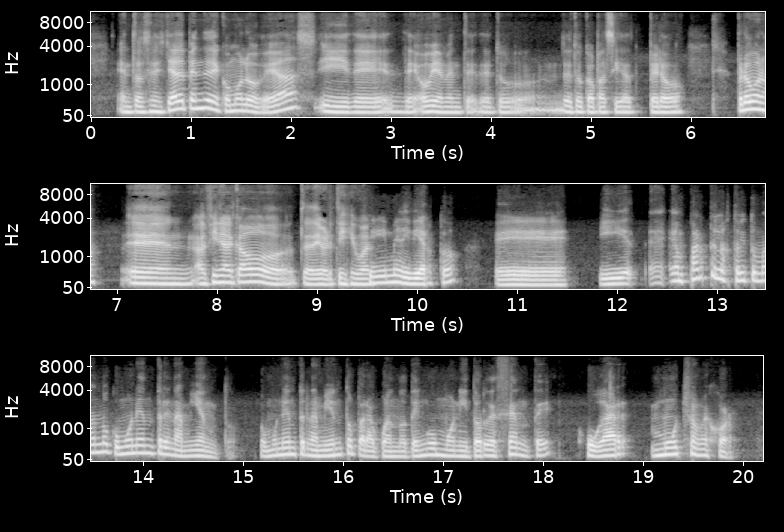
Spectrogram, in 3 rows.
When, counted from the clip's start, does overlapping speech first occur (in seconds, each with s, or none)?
none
